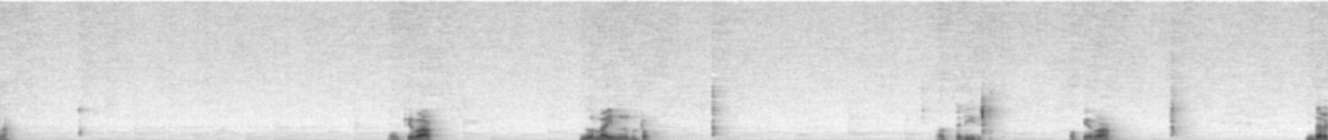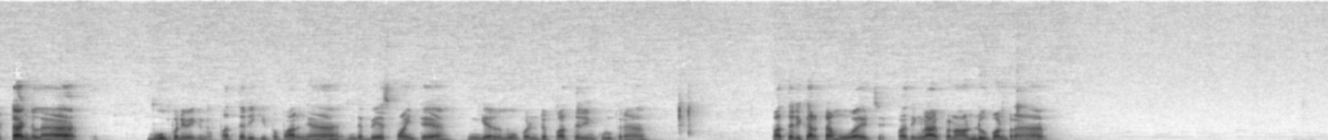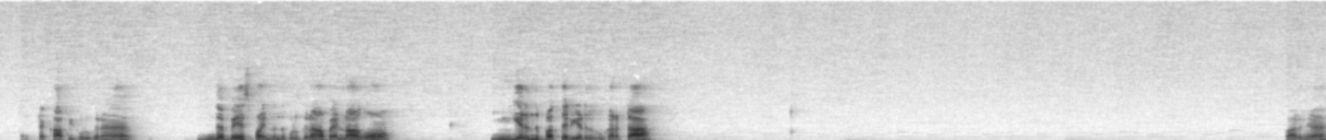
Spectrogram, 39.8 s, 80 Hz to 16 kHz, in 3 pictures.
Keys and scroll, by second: 0.0-0.5 typing, 6.5 c, 6.9 space, 8.7-9.9 typing, 11.4 space, 14.7 m, 15.0 space, 18.5-19.8 typing, 19.9 Return, 22.9 u, 23.2 space, 26.2 c, 26.8 space, 31.4-32.8 typing, 34.1 Return.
